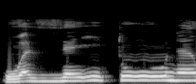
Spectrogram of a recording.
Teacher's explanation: alif lam ni kita tak sebut sebab dia jadi alif lam syamsiah. Kita kena masukkan waw itu ke dalam za.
